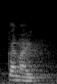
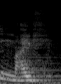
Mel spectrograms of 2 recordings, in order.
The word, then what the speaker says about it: knife: इट्स नाइफ, नॉट अ कनाइफ. यहाँ पे के साइलेंट है.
